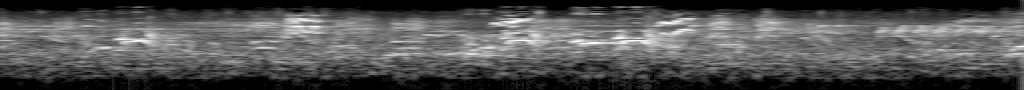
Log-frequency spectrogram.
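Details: Hervey Bay, Queensland: a little friarbird's squawking, cackling phrases, coarse and metallic, delivered in choppy clusters with brief pauses, while thin high chirps from other birds fill the background.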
